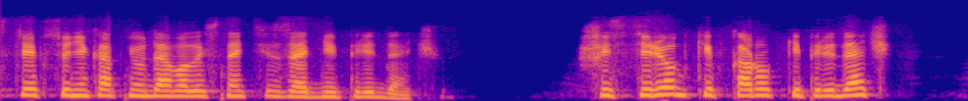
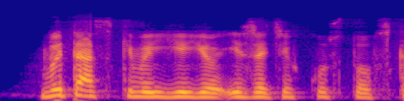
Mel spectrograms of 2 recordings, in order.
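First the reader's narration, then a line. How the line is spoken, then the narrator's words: Plain. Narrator (Russian): сказала мать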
